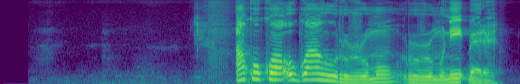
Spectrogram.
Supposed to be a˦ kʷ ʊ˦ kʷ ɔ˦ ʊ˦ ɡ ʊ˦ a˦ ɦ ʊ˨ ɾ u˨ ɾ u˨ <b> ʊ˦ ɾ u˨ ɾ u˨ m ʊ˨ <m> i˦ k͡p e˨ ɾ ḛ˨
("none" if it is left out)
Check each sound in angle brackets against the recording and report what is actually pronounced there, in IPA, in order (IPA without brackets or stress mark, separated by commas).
m, n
